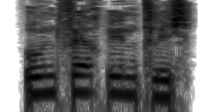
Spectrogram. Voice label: "unverbindlich", German; adjectives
